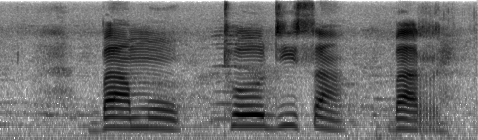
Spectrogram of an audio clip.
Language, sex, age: Southern Sotho, female, 29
